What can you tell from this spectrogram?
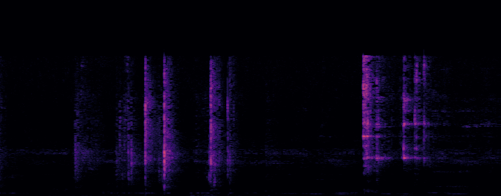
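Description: Faint clicks and scrapes of a spoon against a plastic mixing bowl while baking ingredients are worked into dough, coming in small clusters a second or two apart.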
